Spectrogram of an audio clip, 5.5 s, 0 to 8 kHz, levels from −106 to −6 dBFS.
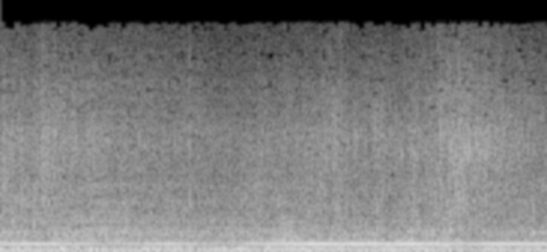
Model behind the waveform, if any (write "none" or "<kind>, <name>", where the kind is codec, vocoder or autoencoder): none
